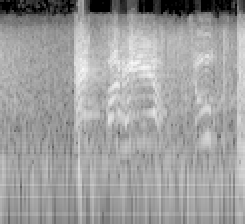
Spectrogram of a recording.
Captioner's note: shouting in german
